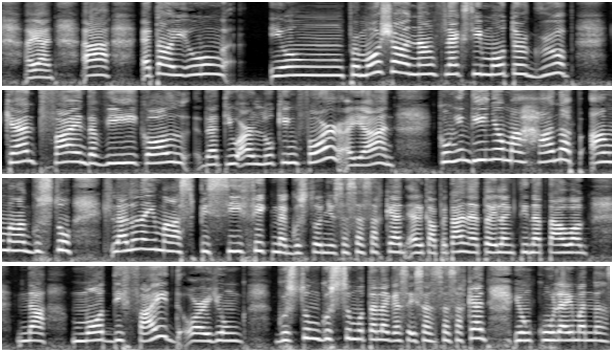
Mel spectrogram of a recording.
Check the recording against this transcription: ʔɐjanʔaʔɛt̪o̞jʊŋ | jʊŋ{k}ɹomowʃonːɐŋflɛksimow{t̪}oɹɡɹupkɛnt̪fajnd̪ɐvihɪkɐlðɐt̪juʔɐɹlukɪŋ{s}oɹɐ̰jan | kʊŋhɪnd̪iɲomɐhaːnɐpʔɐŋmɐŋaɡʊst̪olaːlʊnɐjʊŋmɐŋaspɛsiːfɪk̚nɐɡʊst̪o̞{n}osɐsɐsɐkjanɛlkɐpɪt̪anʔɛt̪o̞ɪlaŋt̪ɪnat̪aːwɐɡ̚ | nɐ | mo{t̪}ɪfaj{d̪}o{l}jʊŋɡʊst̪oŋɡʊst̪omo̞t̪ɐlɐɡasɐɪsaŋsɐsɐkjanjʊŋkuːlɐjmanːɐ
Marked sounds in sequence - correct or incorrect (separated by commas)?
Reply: incorrect, correct, incorrect, incorrect, incorrect, correct, incorrect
